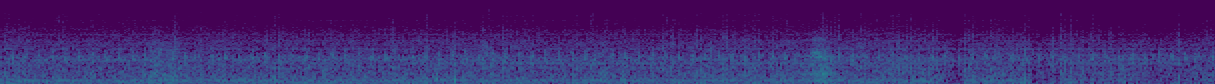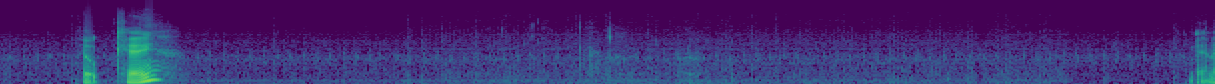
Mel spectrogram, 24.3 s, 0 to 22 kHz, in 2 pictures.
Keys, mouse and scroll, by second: 3.6-10.8 drag, 17.6-24.3 drag.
